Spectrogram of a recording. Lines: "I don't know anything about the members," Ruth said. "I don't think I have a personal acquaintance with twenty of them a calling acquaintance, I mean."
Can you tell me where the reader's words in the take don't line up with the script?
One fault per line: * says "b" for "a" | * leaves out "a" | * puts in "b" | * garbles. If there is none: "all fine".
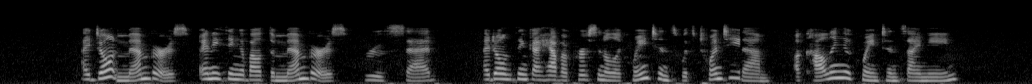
* says "members" for "know"
* leaves out "of"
